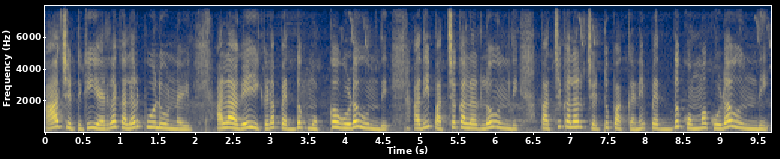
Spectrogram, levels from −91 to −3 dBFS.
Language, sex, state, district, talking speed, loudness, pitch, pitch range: Telugu, female, Andhra Pradesh, Sri Satya Sai, 155 wpm, -17 LUFS, 295 Hz, 260-340 Hz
